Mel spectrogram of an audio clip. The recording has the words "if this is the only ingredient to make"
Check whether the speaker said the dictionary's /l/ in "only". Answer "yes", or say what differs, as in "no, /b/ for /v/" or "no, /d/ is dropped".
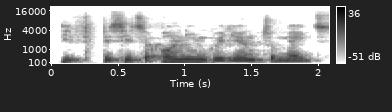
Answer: no, /l/ is dropped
